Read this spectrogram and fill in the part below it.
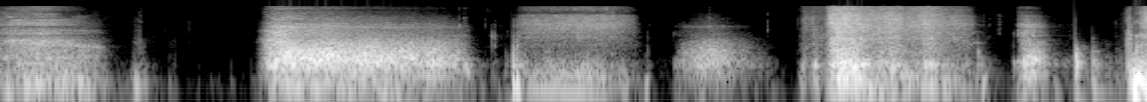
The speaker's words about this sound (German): Der ursprüngliche Zaubertrick ist folgender: Man pustet den Ballon auf. Das mache ich jetzt mal hier.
